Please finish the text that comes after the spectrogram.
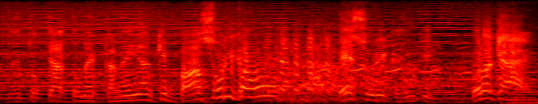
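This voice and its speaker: High-voiced henpecked husband. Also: male voice, very animated, fast, loud music behind the voice. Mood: blustering, bossy. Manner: pleading, overwrought, theatrical. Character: meek henpecked husband trying to act manly. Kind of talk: broad Indian TV sitcom acting.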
